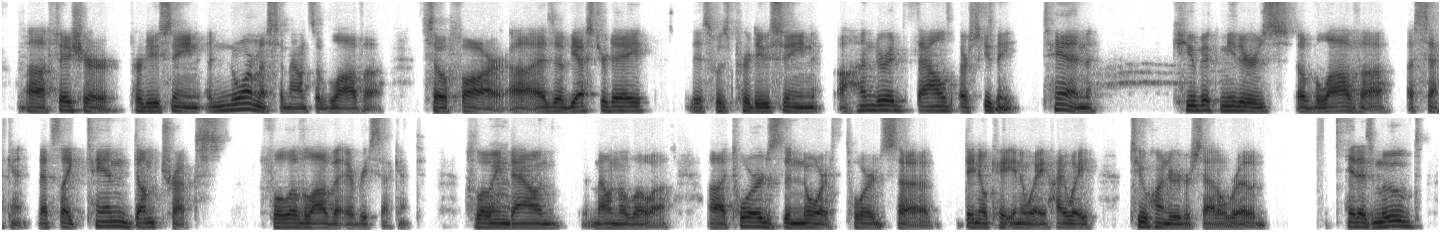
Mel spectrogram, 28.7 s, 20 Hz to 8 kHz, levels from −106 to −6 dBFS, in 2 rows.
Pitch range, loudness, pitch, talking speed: 100-115 Hz, -25 LUFS, 105 Hz, 125 wpm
